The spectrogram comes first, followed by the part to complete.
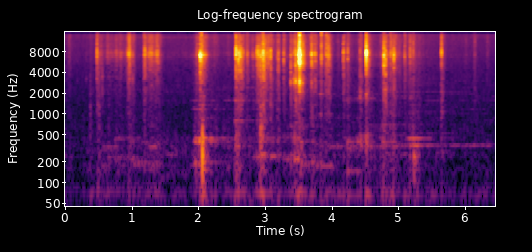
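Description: Metal tweezers clicking and scraping inside a small plastic jar of tiny nail-art pieces as they pick one out: a run of small, irregular clicks and rattles, loudest about two seconds in and again around three and a half seconds.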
